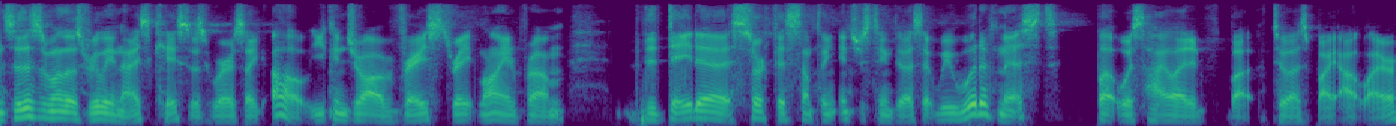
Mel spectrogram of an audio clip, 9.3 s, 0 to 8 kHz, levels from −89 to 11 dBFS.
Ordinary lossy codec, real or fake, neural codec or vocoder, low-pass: MP3, 64 kbps; real; none; 7.2 kHz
